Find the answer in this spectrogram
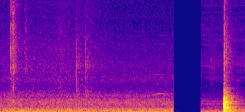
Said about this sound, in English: Who's that knocking at the door?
